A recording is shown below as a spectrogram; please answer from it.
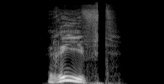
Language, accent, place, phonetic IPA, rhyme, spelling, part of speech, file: German, Germany, Berlin, [ʁiːft], -iːft, rieft, verb, De-rieft.ogg
- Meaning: second-person plural preterite of rufen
